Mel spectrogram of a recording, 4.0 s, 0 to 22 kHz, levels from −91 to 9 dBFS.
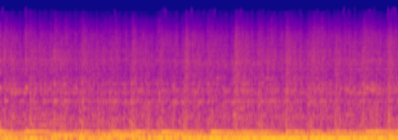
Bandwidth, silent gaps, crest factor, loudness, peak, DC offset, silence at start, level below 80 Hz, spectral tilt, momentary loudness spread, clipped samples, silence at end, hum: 9 kHz; none; 10 dB; -12 LUFS; 0 dBFS; 0.3%; 0 s; -16 dBFS; -7.5 dB/octave; 3 LU; under 0.1%; 0 s; none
